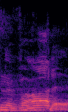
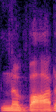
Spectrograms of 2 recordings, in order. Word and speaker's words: Nevada: I need to be careful to correctly pronounce Nevada every time it comes up. Is it Nevada and not Nevada?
